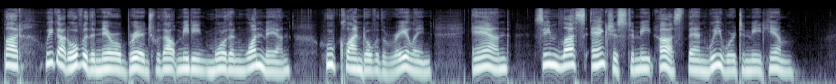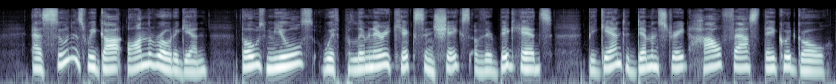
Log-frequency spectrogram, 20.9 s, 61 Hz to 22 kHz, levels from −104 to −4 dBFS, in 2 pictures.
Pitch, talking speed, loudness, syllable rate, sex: 185 Hz, 170 wpm, -17 LUFS, 4.7 syllables/s, female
